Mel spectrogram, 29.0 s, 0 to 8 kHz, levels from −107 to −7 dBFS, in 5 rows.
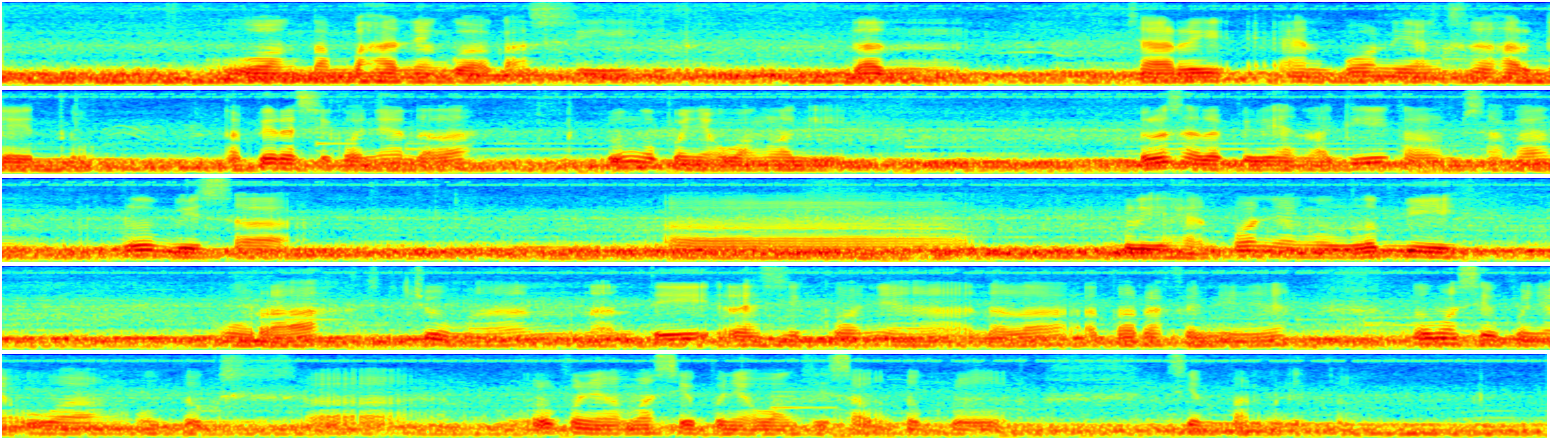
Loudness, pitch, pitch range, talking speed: -22 LUFS, 115 Hz, 105-145 Hz, 120 wpm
